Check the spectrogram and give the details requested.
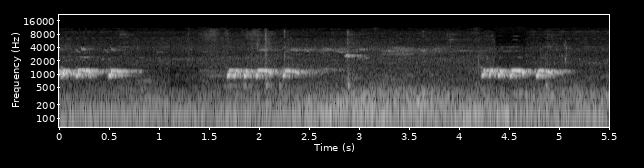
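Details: Local Indonesian zebra dove, lure to trigger quick singing: three rolling, bubbly coo phrases spaced one to two seconds apart, with faint background bird chirps and clicks.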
